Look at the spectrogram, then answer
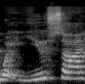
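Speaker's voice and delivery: usual speaking voice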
